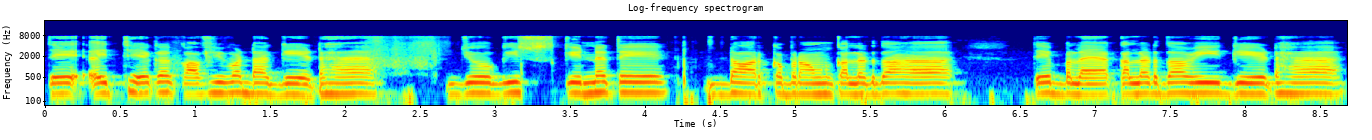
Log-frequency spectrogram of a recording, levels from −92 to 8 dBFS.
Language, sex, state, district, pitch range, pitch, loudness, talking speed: Punjabi, male, Punjab, Kapurthala, 165-175 Hz, 170 Hz, -15 LUFS, 160 wpm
